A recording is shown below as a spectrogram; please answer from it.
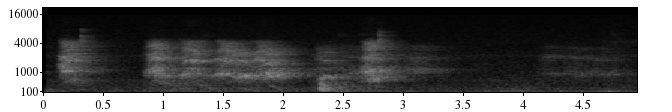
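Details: Pedigree Papillon puppy, a nine-week-old male home bred in the UK, giving sharp, high yapping bursts, some run together into a longer stretch of barking, then a short pause and one more yip, in a quiet room.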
